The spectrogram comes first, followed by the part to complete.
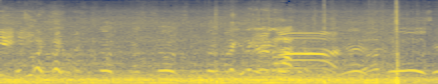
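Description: Short shouted calls from several players across a football training pitch, over a steady low motor hum. A single sharp thump comes near the end.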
